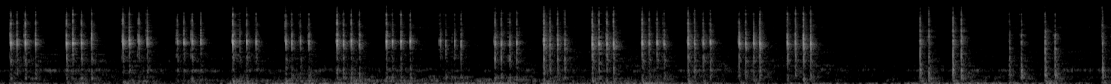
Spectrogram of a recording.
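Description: A Mercutio 40% mechanical keyboard with Boba U4T switches and plastic keycaps is pressed key by key with right-hand fingertips, then typed on with both hands. The result is rapid, bright, short clacks in steady bursts, each dying away almost instantly, with a brief lull near the end before a few more strokes.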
